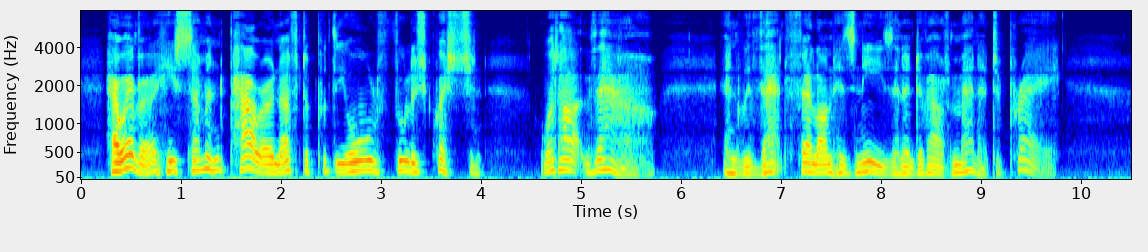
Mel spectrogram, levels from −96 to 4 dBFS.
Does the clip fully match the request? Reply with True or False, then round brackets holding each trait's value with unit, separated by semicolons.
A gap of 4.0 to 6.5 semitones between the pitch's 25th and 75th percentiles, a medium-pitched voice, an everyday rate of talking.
True (4.7 semitones; 150 Hz; 155 wpm)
